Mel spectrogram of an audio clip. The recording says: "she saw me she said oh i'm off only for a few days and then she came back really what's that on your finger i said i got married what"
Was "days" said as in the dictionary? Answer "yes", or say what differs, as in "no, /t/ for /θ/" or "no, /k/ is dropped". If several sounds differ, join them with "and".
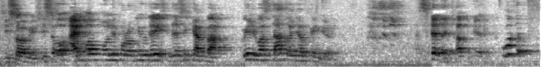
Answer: no, /s/ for /z/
